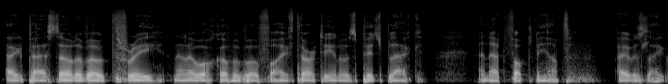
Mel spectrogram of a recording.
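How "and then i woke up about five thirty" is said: usual speaking voice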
